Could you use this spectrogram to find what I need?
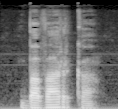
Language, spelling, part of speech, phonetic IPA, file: Polish, Bawarka, noun, [baˈvarka], Pl-Bawarka.ogg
